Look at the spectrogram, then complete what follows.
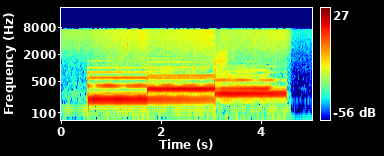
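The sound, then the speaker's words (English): The NBC (National Broadcasting Company) network broadcast chime plays three loud, sustained bell-like notes in sequence, each ringing for over a second before the next sounds, then stopping cleanly. No voices. “Just as soon as I ring my chime, this is NBC, the National Broadcasting Company.”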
